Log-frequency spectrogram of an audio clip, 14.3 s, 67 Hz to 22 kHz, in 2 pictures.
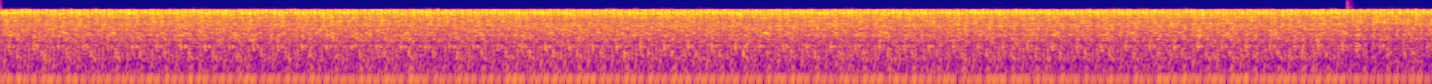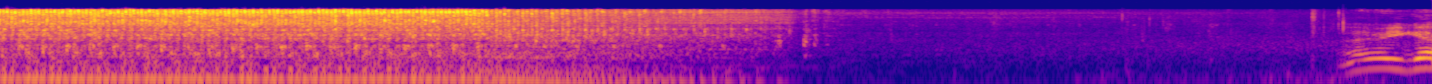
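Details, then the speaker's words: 1960 GMC 305 cu in V6, first start after sitting: an even, steady, smooth idle for about ten seconds, then shutdown winding down to silence, no smoke. Runs cleanly; may need a front seal. Normal idle. "sounds awfully good to me no smoke at all"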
